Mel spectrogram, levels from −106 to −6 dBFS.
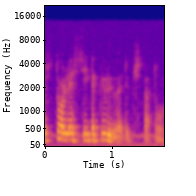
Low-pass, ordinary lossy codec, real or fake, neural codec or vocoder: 14.4 kHz; MP3, 96 kbps; fake; vocoder, 44.1 kHz, 128 mel bands every 256 samples, BigVGAN v2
